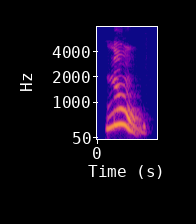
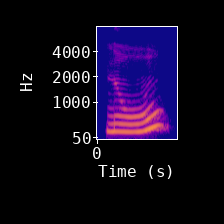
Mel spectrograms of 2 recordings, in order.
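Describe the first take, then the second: First: The pitch falls sharply from high. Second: The pitch rises from mid to high. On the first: "and the last tone" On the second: "second tone"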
